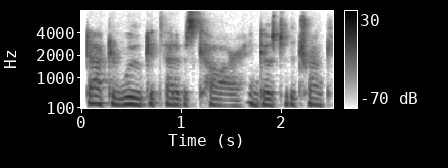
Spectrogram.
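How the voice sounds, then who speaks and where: Medium-pitched woman narrating a script. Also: steady tone, fairly quick, slightly rough. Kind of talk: reading screenplay stage directions aloud.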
